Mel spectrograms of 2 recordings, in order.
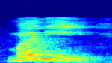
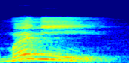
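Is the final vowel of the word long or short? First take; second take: long; long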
